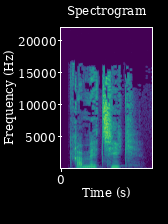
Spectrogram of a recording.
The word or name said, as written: grammatik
